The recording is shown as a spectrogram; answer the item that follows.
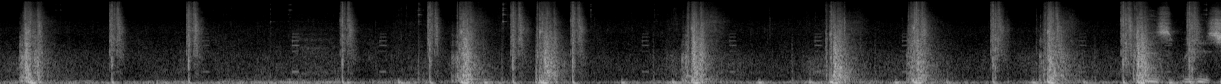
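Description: Shotgun blasts in the video game S.T.A.L.K.E.R. 2 crack out in a rapid, irregular volley, a dozen or more sharp close reports over a low rumbling background, with some talk mixed in.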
